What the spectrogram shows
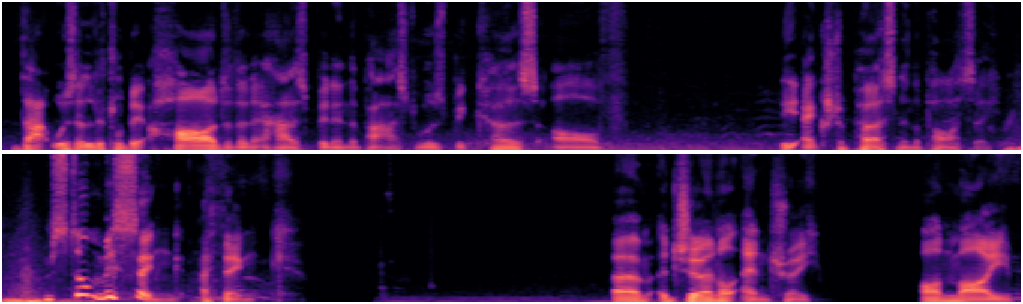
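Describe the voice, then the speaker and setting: A man's voice: fairly low pitch, slow pace, pauses often, fairly bright tone, a little hiss or hum. A man giving casual let's-play commentary, thinking aloud as he plays. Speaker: gamer.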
